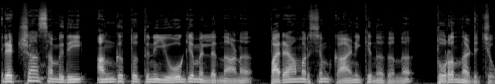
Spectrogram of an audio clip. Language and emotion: Malayalam, neutral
